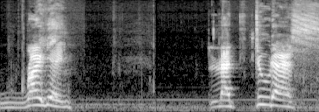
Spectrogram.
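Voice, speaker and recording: Here is a cartoonish character voice. It sits at a middle pitch. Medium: puppet. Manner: excitable, panicky.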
